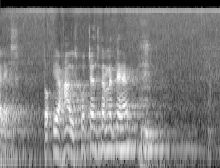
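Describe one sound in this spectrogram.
A man speaks aloud in an echoing room.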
